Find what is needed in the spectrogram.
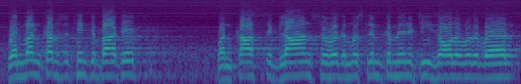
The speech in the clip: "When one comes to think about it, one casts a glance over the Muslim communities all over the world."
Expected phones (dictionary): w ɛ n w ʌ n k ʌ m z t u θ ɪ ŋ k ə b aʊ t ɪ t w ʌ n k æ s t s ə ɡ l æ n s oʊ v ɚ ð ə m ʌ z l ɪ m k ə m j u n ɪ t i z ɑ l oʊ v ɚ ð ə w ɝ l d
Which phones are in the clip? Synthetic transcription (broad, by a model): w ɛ n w ʌ n k ʌ m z t u t ɪ ŋ k ə b aʊ t ɪ t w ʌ n k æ s t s ə ɡ l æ n s oʊ v ɚ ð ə m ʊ s l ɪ m k ə m j u n ɪ t i z ɑ l oʊ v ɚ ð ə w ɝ l d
